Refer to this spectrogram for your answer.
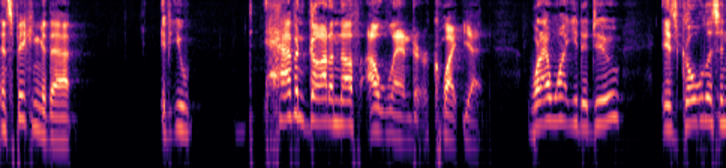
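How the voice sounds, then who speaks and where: The sound is dry and close, with no echo. A man with a Boston accent speaks at a moderate pace, his high voice carrying lively intonation. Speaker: podcast co-host. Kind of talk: casual chat.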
